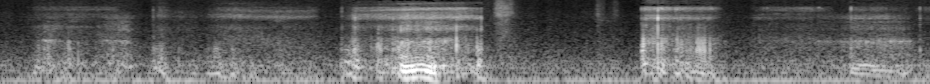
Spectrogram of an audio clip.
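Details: Pug sleeping beside its owner indoors, snoring in raspy, breathy bursts at an uneven pace. A longer, louder snort-like snore comes near the middle, and quieter wheezy breaths fill the gaps.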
